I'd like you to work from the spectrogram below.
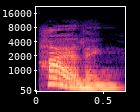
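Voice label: "hireling", British English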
